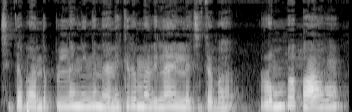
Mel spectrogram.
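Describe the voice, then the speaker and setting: An earnest young man in love, played by a man, with a very dark, mellow tone. He pleads softly. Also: sits high, little pitch movement, fast.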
